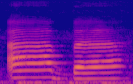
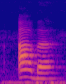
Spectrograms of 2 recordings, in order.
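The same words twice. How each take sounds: First: The vowels are drawn out long. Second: The vowels are kept short. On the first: The speaker calls it wrong. "atau dibaca panjang seperti aba, tidak boleh seperti itu" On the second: The speaker calls it right. "Jadi harus dibaca aba seperti itu"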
